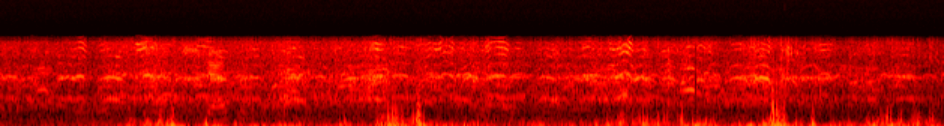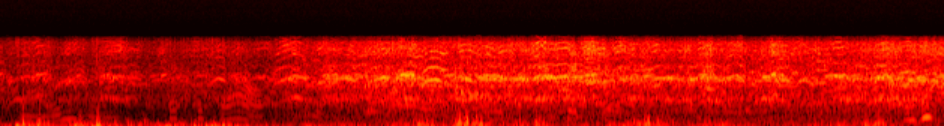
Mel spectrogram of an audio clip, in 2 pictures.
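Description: A large flock of cranes and geese calling in a dense, overlapping chorus as they fly overhead, the calls thickening past the middle. Repeated low thumps on the microphone are the loudest sounds, about a second in and again near three and five seconds.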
